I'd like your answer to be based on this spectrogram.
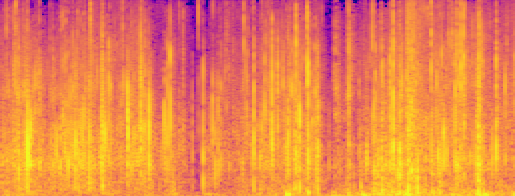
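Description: Fingers press and crinkle the glossy body of an empty blue woven polypropylene IKEA BRATTBY carrier bag and handle its straps. A steady stream of dense, bright crinkling and crunching bursts continues for about five seconds with a brief lull near the two-second mark.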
